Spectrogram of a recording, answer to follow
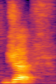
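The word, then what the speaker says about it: Geoff: become good friends but it's not with a g or not with a j it's spelled with a g g o f i'm gonna pronounce jeff it's french well uh okay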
